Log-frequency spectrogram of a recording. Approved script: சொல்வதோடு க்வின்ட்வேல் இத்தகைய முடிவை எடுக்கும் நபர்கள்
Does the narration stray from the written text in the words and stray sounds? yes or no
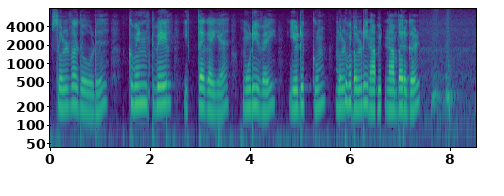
yes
